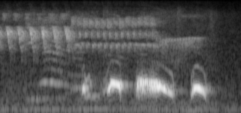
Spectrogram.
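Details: Male spotted dove kept as a lure bird. Rapid high chirping from another small bird opens, then the dove gives a loud phrase of hoarse, low coos, a short note, a long drawn note and a final short note.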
